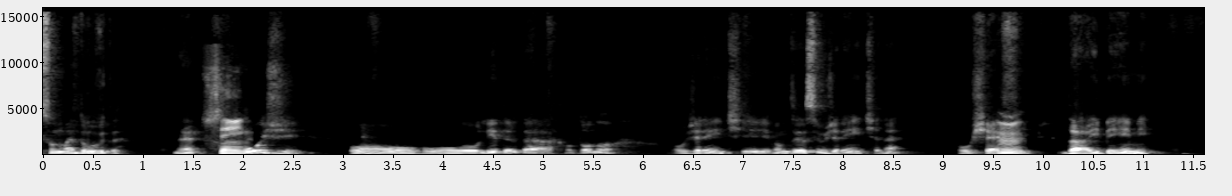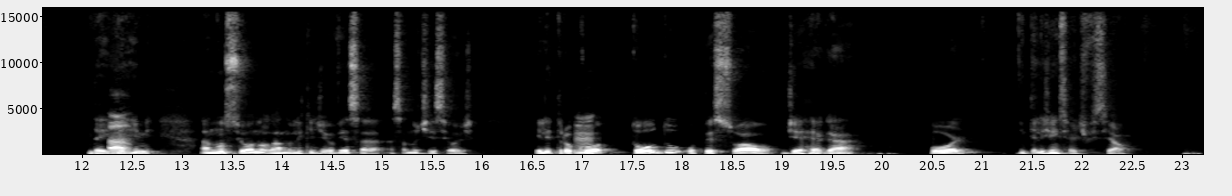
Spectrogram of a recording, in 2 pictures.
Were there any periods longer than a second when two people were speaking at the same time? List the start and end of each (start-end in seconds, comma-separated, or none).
none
